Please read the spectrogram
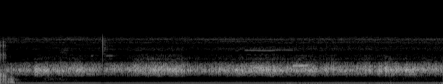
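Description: Chinese uSDX/uSDR QRP transceiver's receiver audio from its speaker: a steady, narrow hiss of band noise through the CW filter as the radio is tuned down the 20-metre CW segment, with a short click about a second in and a faint brief tone or two.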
